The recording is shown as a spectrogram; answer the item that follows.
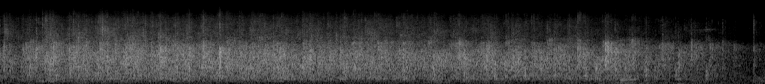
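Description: Sustained audience applause welcoming a lecturer to the podium at an architecture lecture series, a dense wash of clapping from a large crowd that holds steady for several seconds before tapering off at the end.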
